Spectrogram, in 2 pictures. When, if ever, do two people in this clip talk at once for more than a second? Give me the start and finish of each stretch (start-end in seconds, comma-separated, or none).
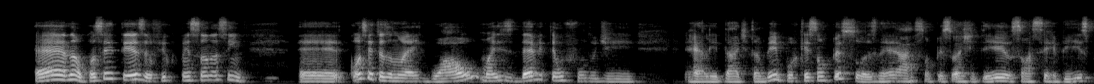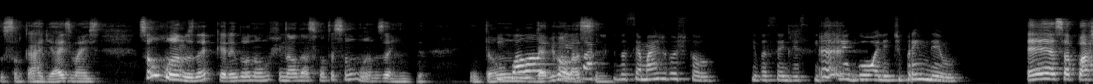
15.9-17.1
